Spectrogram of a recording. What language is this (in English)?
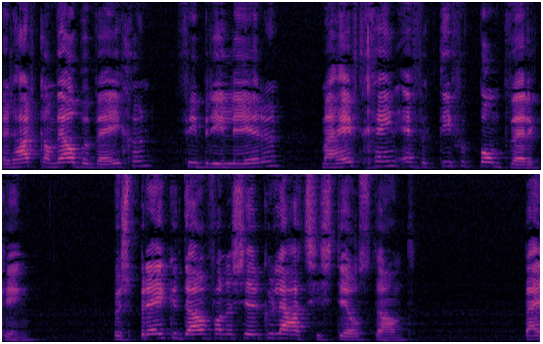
Dutch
